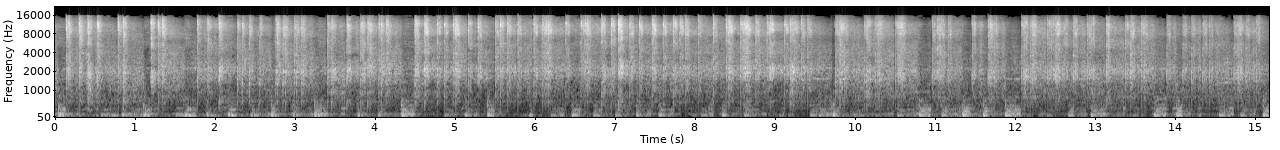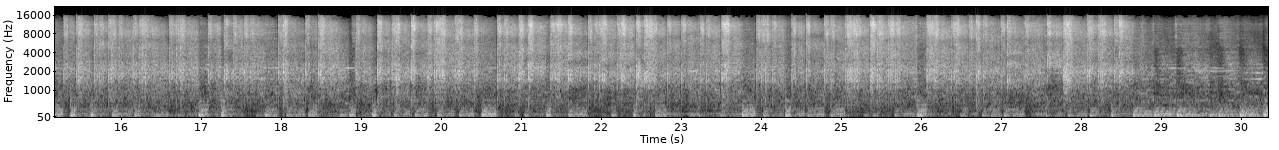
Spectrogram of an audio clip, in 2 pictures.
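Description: A long string of firecrackers crackling in a fast, continuous rattle, with procession music underneath that is clearest near the start and end.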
